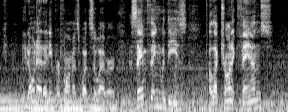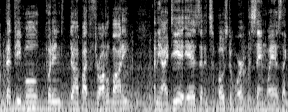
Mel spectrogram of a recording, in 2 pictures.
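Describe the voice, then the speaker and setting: An older man giving casual, opinionated car advice in a blunt, grumpy, disapproving manner. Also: medium pitch. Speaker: car enthusiast vlogger. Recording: loud car and traffic noise.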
